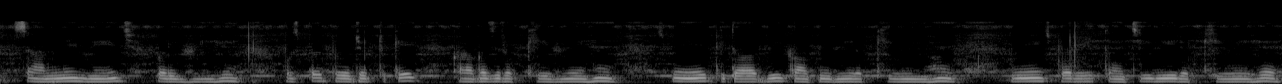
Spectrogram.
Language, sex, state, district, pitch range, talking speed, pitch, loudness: Hindi, male, Uttar Pradesh, Jalaun, 130-145 Hz, 130 wpm, 135 Hz, -36 LUFS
